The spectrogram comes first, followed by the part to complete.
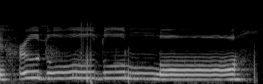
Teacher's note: اللہ سے پہلے لفظ دال کے اوپر پیش ہے تو اللہ کو پر کر کے پڑھیں گے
